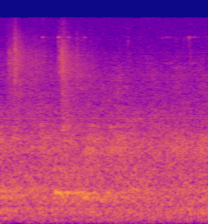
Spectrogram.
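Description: A dog barks once, about half a second in, over the murmur of voices in a large indoor arena.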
